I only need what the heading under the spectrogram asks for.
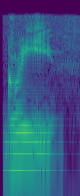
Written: greave

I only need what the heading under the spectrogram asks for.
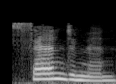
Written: sandeman

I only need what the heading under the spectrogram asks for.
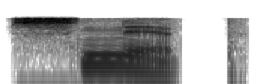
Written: snip

